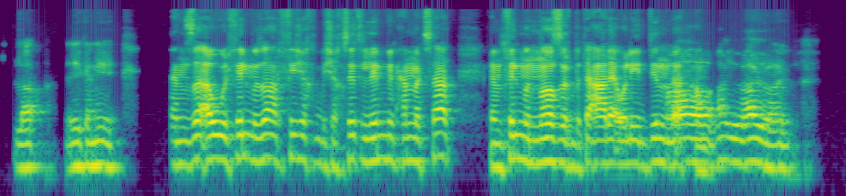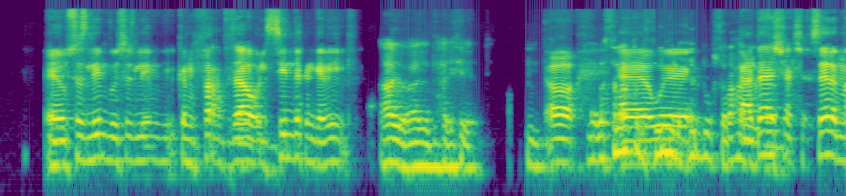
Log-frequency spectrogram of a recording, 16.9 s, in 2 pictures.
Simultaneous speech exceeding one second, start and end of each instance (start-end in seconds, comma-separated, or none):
14.6-16.4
